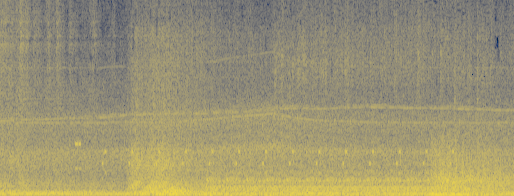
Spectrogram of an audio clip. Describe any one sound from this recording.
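A warning tone beeps rapidly and evenly.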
